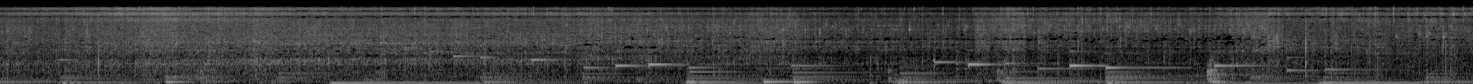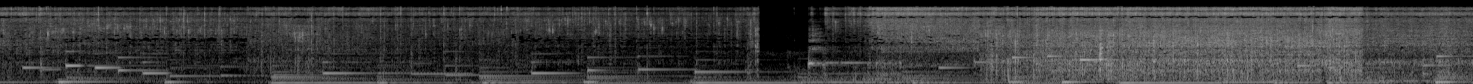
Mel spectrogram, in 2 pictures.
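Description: Pork and onions sizzling as they fry in oil in a frying pan, stirred and lifted with a spatula. After a break about two-thirds in, potato cubes frying in oil sizzle louder as a wooden spatula stirs them. Light background music with stepped melodic notes plays over the frying.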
